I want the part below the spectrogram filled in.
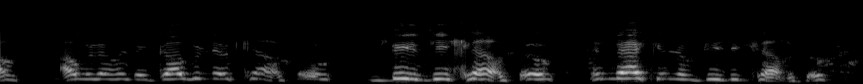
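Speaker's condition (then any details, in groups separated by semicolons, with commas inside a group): Cerebral palsy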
